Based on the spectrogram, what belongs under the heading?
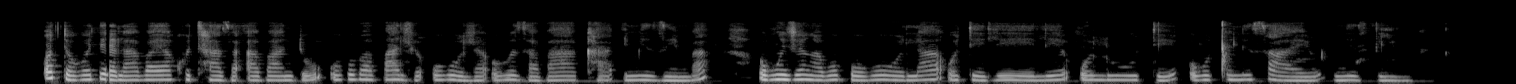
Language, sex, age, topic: North Ndebele, female, 18-24, health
